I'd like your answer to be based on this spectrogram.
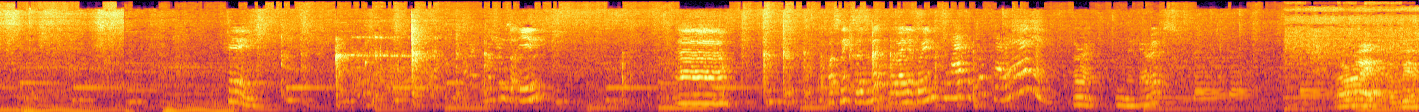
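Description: Minced pork sizzles in a hot pan at home while it is stirred, the frying hiss running under chatty voices of an adult and a child throughout.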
